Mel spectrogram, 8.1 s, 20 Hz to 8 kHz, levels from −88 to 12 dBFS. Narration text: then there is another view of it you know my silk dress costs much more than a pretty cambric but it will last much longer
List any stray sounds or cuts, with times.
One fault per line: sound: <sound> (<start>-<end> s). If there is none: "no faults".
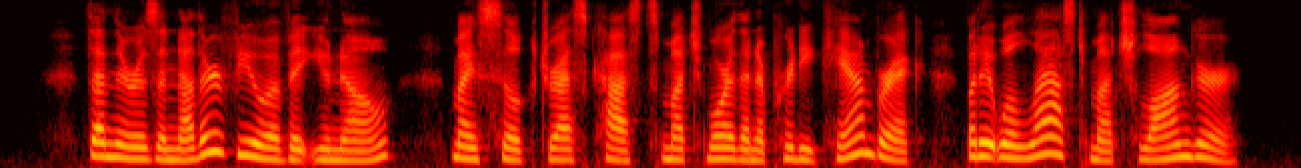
no faults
